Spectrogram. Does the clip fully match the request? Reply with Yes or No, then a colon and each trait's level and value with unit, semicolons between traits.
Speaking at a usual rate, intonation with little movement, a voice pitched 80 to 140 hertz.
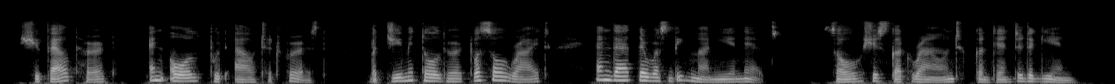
No: average, 160 wpm; wide, 5.5 semitones; low, 135 Hz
